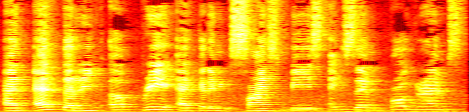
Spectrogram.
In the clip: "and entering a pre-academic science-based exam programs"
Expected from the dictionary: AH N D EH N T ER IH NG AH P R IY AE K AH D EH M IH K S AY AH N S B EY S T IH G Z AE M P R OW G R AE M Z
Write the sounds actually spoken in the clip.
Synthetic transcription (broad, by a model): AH N EH N T ER IH NG AH P R IY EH K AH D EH M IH K S AY N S B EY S IH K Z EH M P R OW G R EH M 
